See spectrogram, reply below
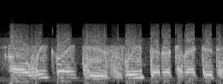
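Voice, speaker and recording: A man's voice: on the high side, completely flat delivery, moderate pace. A man speaking as an astronaut over a crackly space-to-ground radio link, in terse, procedural radio talk. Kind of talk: air-to-ground radio exchange. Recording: muffled radio with loud static hiss.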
